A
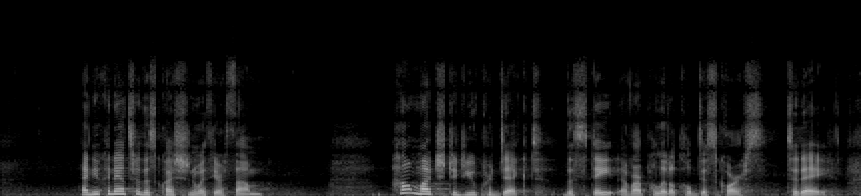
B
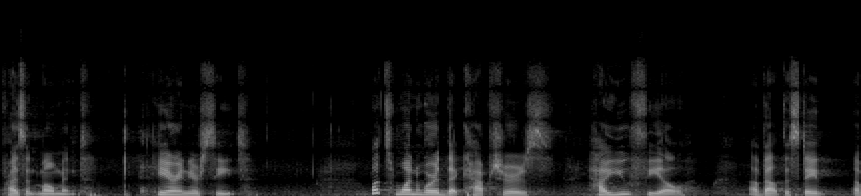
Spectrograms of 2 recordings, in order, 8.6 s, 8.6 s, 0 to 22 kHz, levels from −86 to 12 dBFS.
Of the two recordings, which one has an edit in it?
B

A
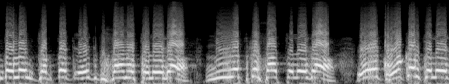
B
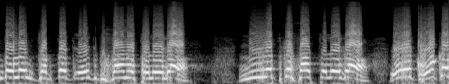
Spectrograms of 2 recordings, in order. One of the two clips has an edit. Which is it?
A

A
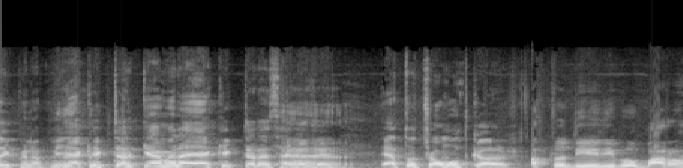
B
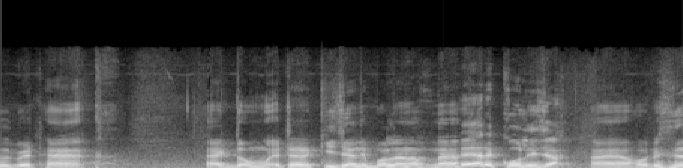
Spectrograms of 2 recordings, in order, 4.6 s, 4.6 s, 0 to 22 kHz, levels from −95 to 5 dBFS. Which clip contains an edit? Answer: A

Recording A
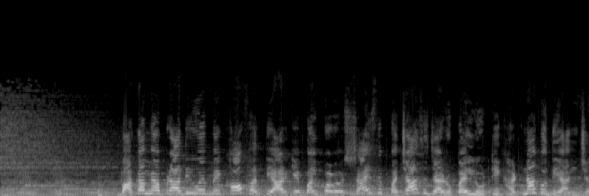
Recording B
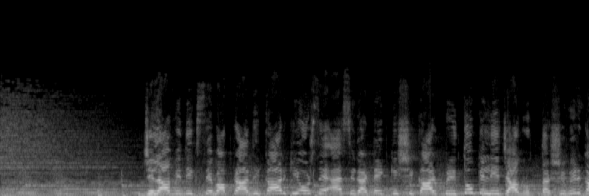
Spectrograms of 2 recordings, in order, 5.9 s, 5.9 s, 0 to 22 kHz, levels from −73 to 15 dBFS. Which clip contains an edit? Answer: B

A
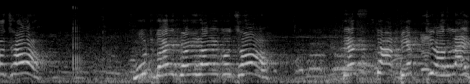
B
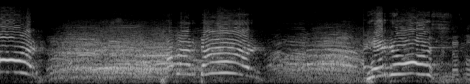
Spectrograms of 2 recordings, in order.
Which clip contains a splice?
B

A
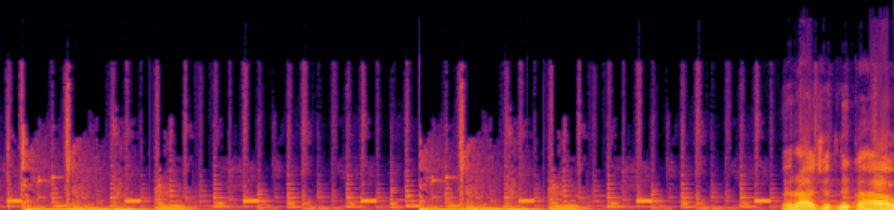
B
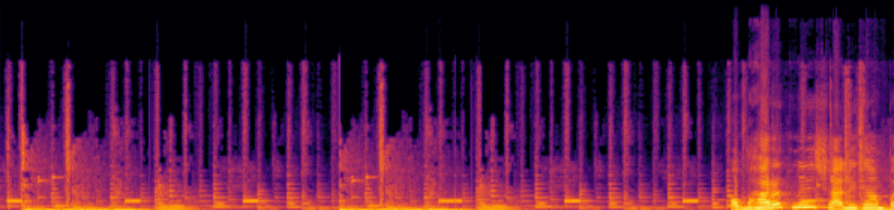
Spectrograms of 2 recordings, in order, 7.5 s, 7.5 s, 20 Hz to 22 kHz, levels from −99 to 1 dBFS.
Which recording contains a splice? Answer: A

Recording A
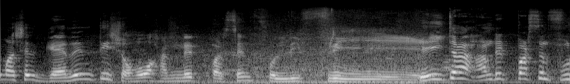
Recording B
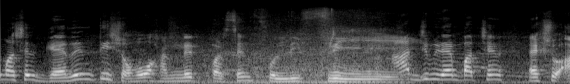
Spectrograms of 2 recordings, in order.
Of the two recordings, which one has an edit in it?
B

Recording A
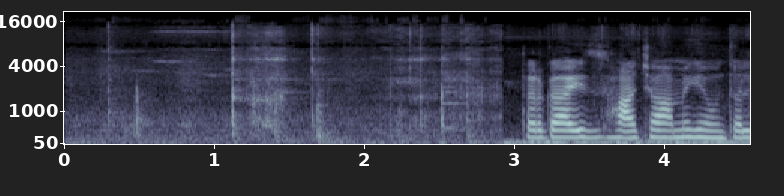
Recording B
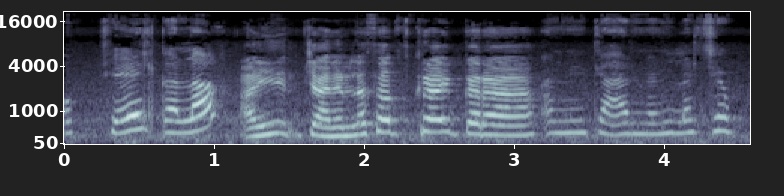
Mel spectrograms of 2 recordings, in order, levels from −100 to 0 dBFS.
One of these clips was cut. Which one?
A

